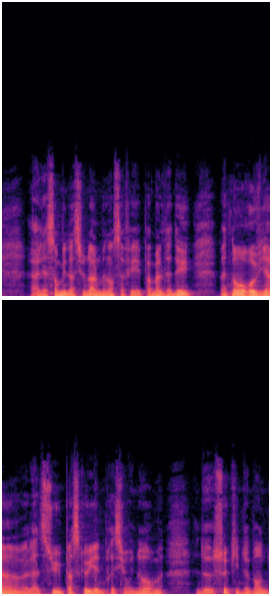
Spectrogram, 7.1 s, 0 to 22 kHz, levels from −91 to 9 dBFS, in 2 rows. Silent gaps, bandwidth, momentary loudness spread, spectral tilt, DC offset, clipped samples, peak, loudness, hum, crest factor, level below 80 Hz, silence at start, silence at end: none; 10 kHz; 12 LU; -6 dB/octave; under 0.1%; under 0.1%; -4 dBFS; -21 LUFS; none; 18 dB; -46 dBFS; 0 s; 0 s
